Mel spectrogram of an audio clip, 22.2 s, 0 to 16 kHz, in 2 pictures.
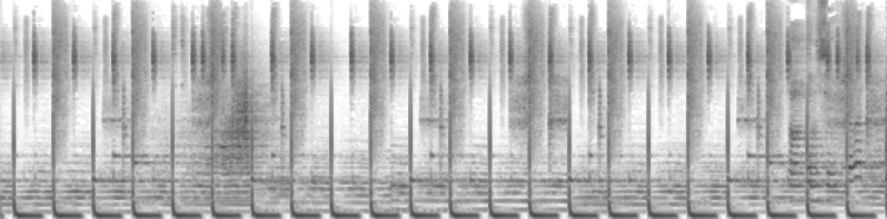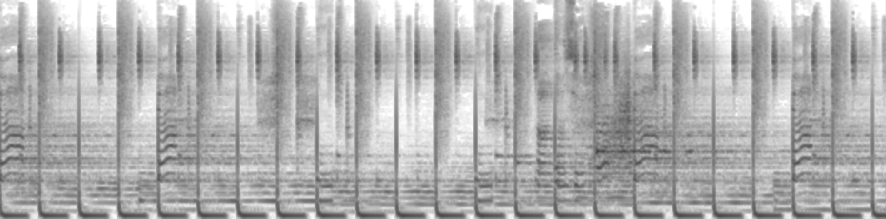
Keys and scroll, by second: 0.4 [, 1.6 [, 2.5 [, 6.0 space, 8.4 space, 13.9 space, 16.4 [, 16.6 [, 16.7 [, 16.9 [, 18.5 [.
